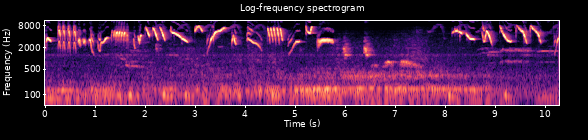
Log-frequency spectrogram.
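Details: A persistently singing Black-throated canary, played as a model for other birds: a long chattering stream of buzzy trills, swooping whistles and sharp chips, pausing briefly before a final rush of descending notes.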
